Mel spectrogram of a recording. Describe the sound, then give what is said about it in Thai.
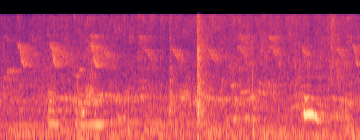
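Chickens and ducks at feeding time: scattered clucks and soft squawks with some wing flapping, and one sharper call near the end, against a busy outdoor background. “มันจะกินเนี่ยมีไก่เป็ดไข่ปลา”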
